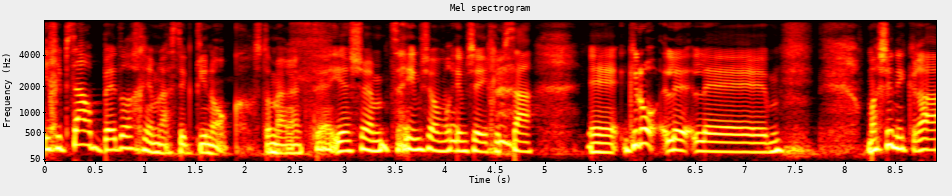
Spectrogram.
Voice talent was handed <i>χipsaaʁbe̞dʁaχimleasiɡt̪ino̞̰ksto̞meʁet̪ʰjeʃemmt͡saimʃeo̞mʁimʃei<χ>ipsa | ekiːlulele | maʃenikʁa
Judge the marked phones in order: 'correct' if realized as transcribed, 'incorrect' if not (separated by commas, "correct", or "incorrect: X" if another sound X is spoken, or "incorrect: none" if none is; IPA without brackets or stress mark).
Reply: correct, correct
